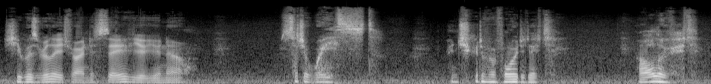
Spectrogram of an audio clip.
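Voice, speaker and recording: A man's voice: lowish voice, level tone, unhurried, gravelly, bright, forceful tone, a little hiss or hum, heavily acted. A man playing a vengeful, unhinged vampire villain with a taunting, mock-polite menace in an audio drama. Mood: menacing mock regret. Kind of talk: dramatic audio fiction acting.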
